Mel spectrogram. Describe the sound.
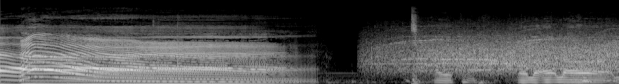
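A loud, wavering bleat-like cry fills the first half, then after a short pause a dense burst of applause breaks out, steady clapping mixed with whooping voices until the end.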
